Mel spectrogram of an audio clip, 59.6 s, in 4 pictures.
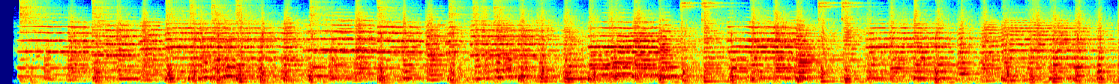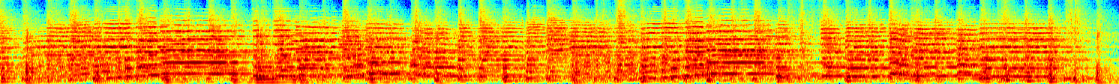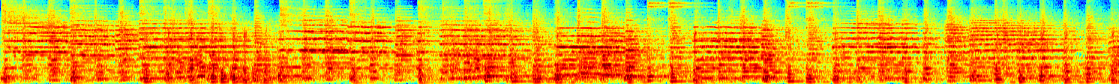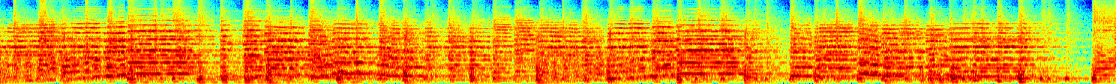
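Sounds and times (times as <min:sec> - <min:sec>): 
waltz music: 0:00.2 - 0:59.6.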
